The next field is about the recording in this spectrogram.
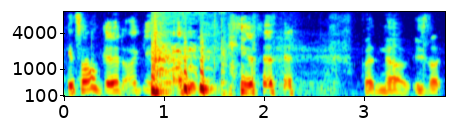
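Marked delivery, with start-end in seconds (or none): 0.0-2.3 high, louder fake-cheery voice; falsetto appeasing. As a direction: squeak it out nervously to smooth things over. Self quote, very high.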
